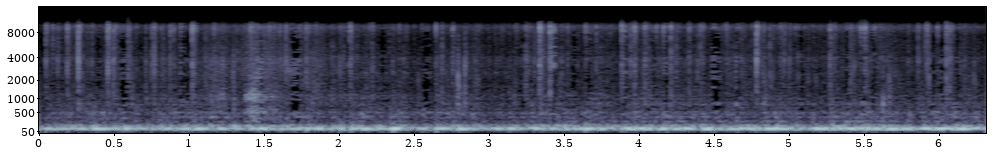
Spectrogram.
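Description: Hand rubbing and pressing a clay coating onto a metal bucket stove, giving many small irregular scratchy clicks, over a steady low hum.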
